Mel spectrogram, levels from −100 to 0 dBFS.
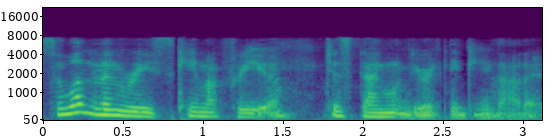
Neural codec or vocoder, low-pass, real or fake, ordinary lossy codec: codec, 24 kHz, 0.9 kbps, WavTokenizer, medium music audio release; 7.2 kHz; fake; AAC, 32 kbps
